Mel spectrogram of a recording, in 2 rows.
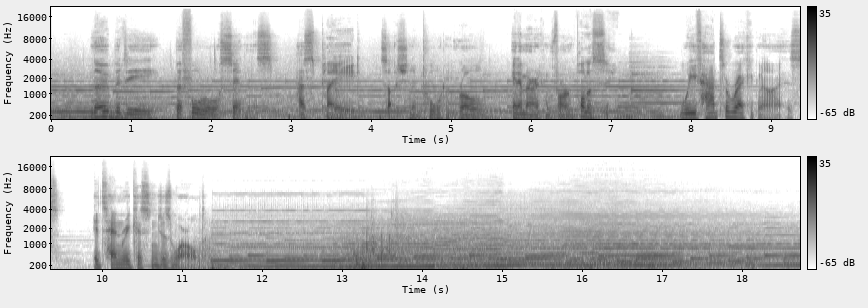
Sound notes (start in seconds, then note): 11.3 phone ringing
